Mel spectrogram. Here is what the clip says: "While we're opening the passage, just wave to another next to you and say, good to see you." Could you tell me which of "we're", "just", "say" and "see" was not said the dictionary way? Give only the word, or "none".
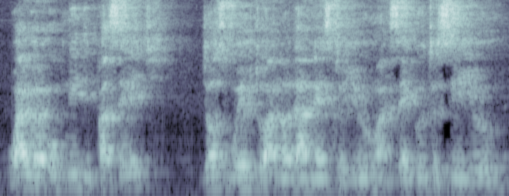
we're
